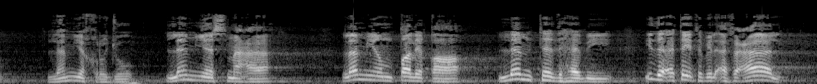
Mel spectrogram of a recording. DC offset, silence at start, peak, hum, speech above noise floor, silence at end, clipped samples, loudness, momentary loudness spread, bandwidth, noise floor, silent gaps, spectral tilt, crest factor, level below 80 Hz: under 0.1%; 0 s; 0 dBFS; none; 28 dB; 0.1 s; under 0.1%; -16 LUFS; 12 LU; 11.5 kHz; -44 dBFS; none; -4 dB/octave; 16 dB; -44 dBFS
